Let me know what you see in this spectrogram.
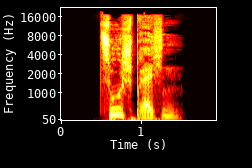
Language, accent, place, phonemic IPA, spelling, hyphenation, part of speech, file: German, Germany, Berlin, /ˈt͡suːˌʃpʁɛçn̩/, zusprechen, zu‧spre‧chen, verb, De-zusprechen.ogg
- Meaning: 1. to grant 2. to comfort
